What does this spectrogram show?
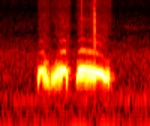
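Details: Lure call of a spotted dove from Đồng Nai, Vietnam, for exciting decoy birds. A dipping throaty coo is followed by a longer steady purring note sloping gently down, over a faint low hum.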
